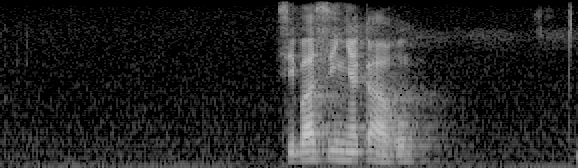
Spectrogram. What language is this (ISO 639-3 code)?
nso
